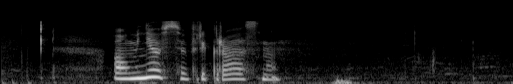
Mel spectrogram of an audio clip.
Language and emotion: Russian, positive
